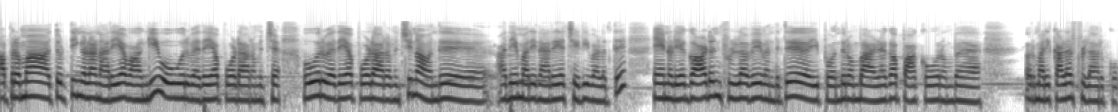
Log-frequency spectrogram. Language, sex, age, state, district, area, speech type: Tamil, female, 30-45, Tamil Nadu, Perambalur, rural, spontaneous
